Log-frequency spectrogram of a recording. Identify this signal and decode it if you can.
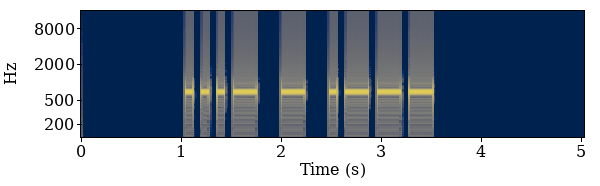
Morse code, heard as a keyed tone, about 15 wpm, 700 Hz. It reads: VTJ
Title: USA Call Sign Postfixes - 3 Letters 15wpm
